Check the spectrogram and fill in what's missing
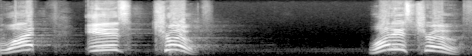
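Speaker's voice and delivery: slow, exasperated, fed-up, frustrated voice. Explaining a Bible verse, voicing Pilate's reply to Jesus: imitating frustrated Pilate. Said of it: "imagine the frustrated tone of Pilate's voice".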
